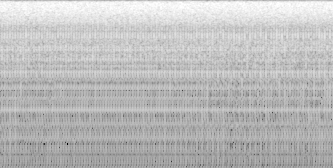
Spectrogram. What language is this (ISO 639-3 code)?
eng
